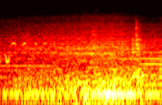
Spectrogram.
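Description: Deep engine rumble of an excavator, building in loudness and stopping abruptly at the end.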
